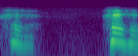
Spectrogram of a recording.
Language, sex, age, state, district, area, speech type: Bengali, female, 30-45, West Bengal, Alipurduar, rural, conversation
